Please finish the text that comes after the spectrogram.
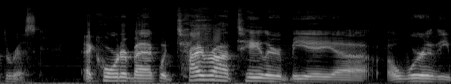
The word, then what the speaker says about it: Tyrod: yeah we had this argument it's definitely not to rod the English language decides that it's Tyrod I told you my name is I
